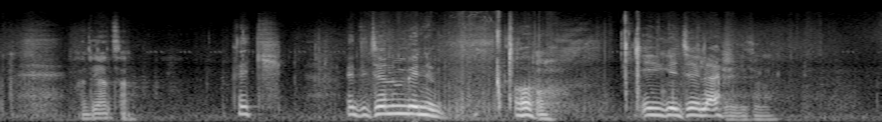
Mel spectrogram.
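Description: An elderly woman speaks warmly and with feeling close by.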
